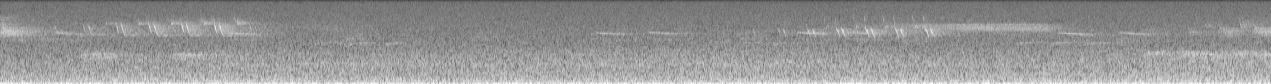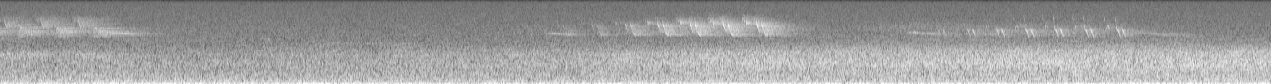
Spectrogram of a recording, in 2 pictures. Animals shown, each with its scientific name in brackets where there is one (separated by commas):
American Crow (Corvus brachyrhynchos), Blue Jay (Cyanocitta cristata), Tufted Titmouse (Baeolophus bicolor), Ovenbird (Seiurus aurocapilla), Pine Warbler (Setophaga pinus)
